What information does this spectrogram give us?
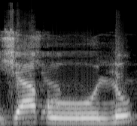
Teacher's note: میں یقول اس قاف کو بھی ہم نے موٹا پڑھنا ہے، حروف مستعلیہ سے ہے، قاف پیش واو واو مدہ ہو رہا ہے، یہاں پہ اس کو دو حرکات لمبا کر کے پڑھیں گے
